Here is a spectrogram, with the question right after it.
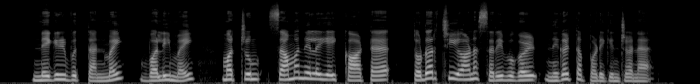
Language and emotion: Tamil, neutral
